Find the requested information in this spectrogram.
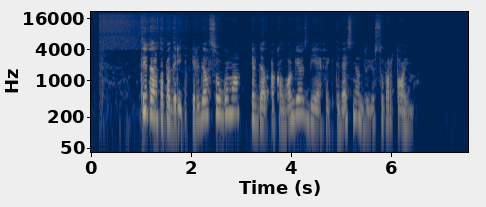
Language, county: Lithuanian, Šiauliai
